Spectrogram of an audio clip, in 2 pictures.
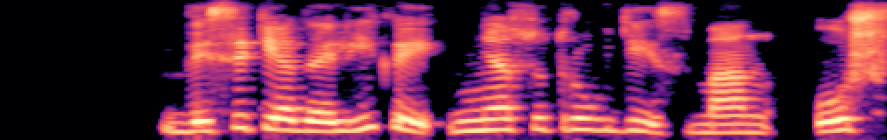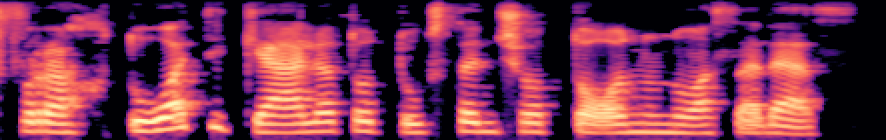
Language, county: Lithuanian, Kaunas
